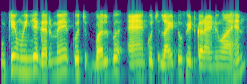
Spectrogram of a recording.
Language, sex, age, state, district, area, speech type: Sindhi, male, 18-30, Delhi, South Delhi, urban, conversation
